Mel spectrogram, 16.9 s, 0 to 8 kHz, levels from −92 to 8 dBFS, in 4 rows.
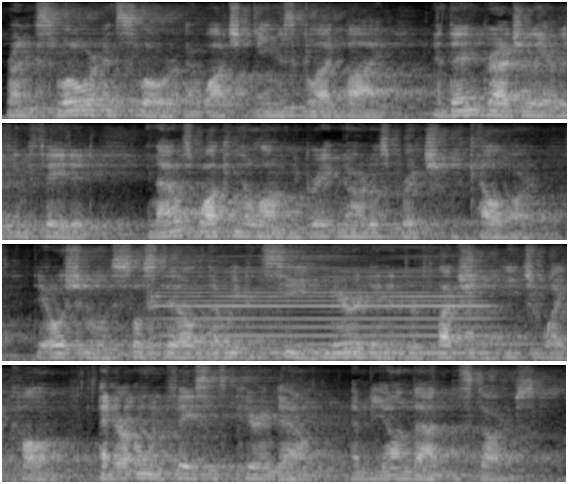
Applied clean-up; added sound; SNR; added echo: none; Bowed string instrument; 6 dB; reverberation time 1.9 s.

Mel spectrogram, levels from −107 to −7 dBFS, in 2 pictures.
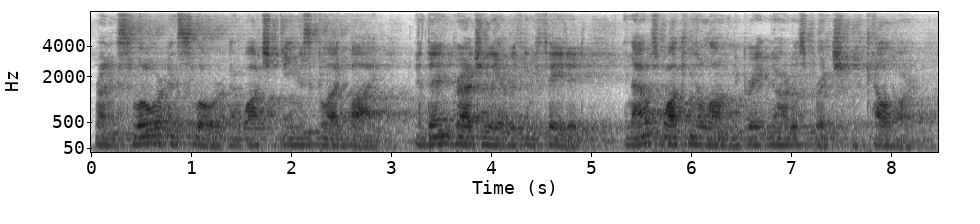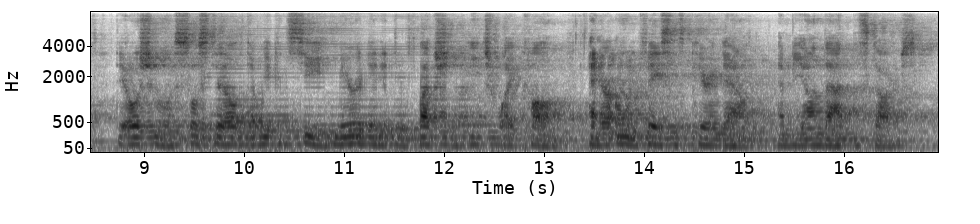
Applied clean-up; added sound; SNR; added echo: neural separator model SepFormer DNS4.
